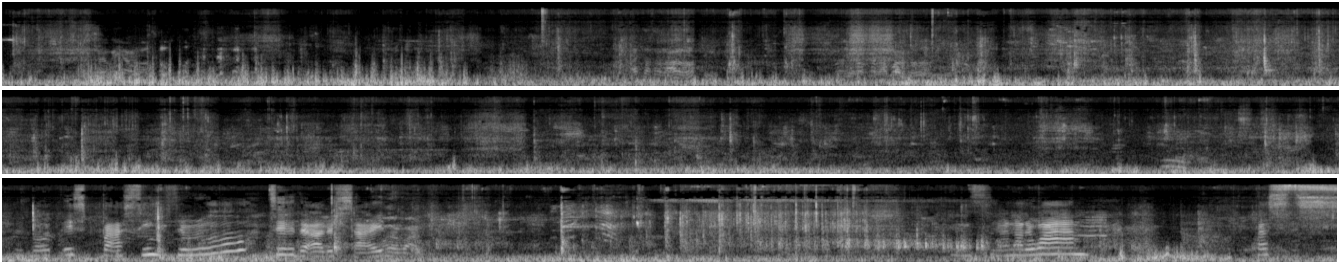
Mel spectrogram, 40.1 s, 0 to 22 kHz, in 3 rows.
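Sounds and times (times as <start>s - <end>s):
wind buffeting microphone: 0.0s - 40.0s
people talking: 24.4s - 26.0s, 26.8s - 31.2s, 36.2s - 38.0s, 39.2s - 40.0s.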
